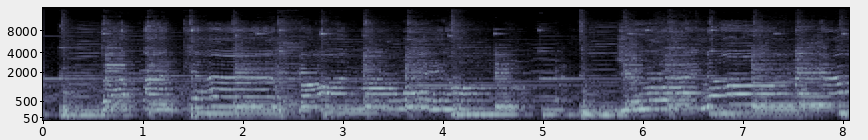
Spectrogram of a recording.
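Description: A live rock band playing, with electric guitar, violin and a regular drum beat under a sung vocal line.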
